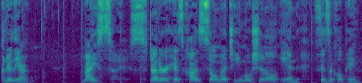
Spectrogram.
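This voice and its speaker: A woman speech coach leading a guided tapping session, speaking slowly and calmly in short phrases for a client to repeat, over a video call. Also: medium pitch. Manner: slow, calm, leads phrases for repetition.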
